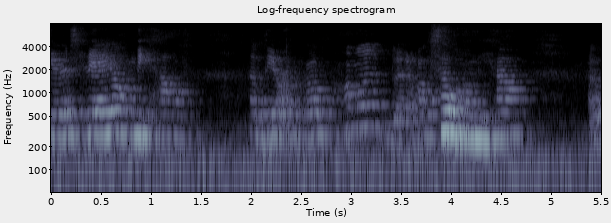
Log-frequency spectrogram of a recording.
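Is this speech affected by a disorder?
Yes: cerebral palsy.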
